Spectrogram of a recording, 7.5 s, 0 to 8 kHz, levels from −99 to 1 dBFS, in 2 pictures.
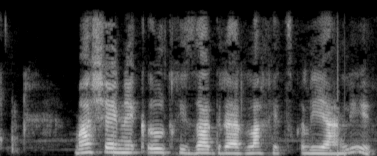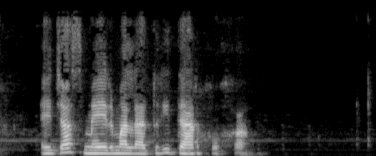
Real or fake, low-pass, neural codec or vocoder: real; 7.2 kHz; none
